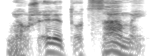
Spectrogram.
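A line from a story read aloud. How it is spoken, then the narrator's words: Hoarse, bewildered question. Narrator (Russian): спросил я хриплым голосом, на мгновение растерявшись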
